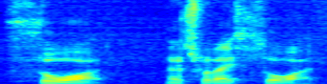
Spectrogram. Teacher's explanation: when you get to New York, it tends to be more rounded.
